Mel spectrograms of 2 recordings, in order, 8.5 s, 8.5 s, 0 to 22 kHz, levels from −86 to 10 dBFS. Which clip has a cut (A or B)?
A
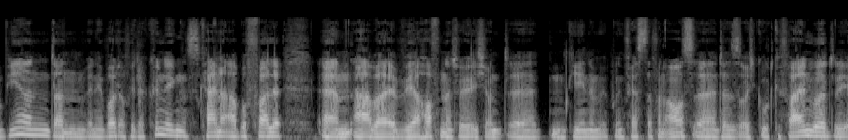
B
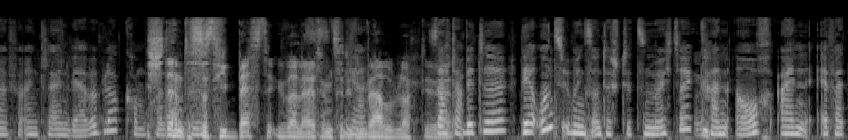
B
